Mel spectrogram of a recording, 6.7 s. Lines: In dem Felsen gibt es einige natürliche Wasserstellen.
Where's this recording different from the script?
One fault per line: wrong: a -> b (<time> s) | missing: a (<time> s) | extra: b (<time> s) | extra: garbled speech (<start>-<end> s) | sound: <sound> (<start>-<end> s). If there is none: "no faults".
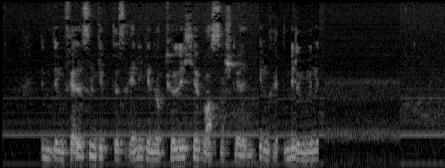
extra: garbled speech (3.9-4.8 s)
